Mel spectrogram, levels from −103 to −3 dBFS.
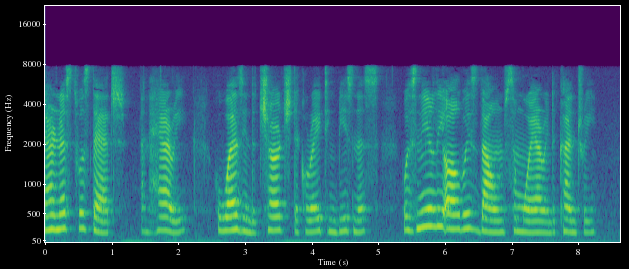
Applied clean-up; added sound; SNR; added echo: none; none; none; none.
